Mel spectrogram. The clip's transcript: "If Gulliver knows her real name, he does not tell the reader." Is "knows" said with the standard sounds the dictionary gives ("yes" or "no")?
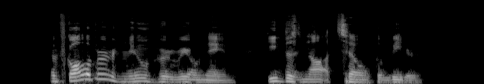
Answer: no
